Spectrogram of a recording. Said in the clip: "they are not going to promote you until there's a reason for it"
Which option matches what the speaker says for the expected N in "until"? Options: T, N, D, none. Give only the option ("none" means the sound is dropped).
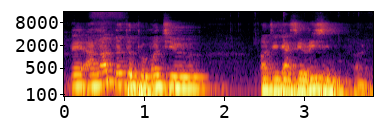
N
